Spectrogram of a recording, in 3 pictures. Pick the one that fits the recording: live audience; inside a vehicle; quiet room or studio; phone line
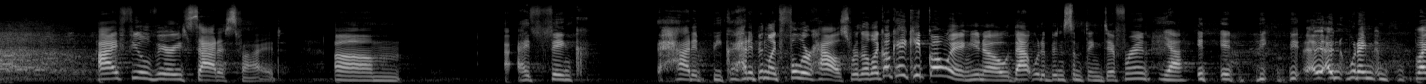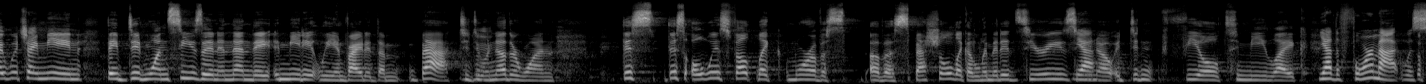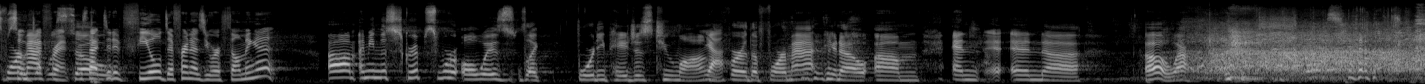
live audience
